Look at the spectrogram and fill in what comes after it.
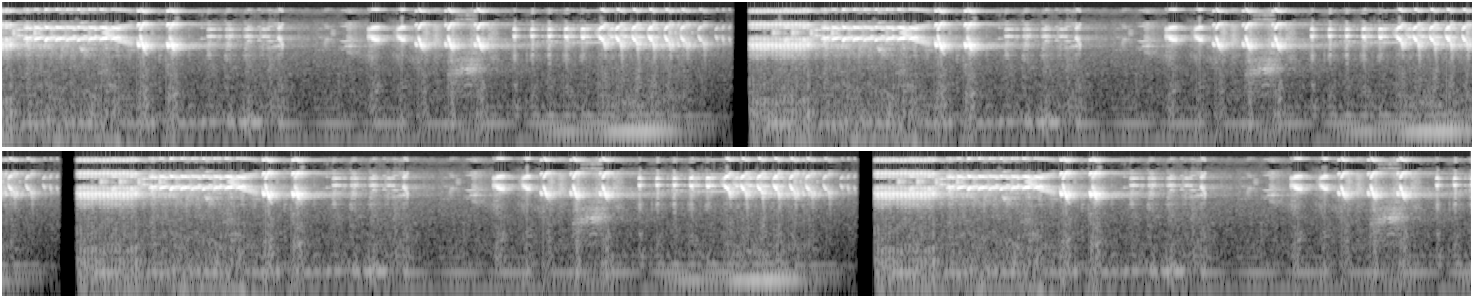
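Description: Songbirds chirping and trilling in quick, repeated high phrases. It is a short recording looped about every eight seconds, with a brief break between repeats and a faint low rumble near the end of each.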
